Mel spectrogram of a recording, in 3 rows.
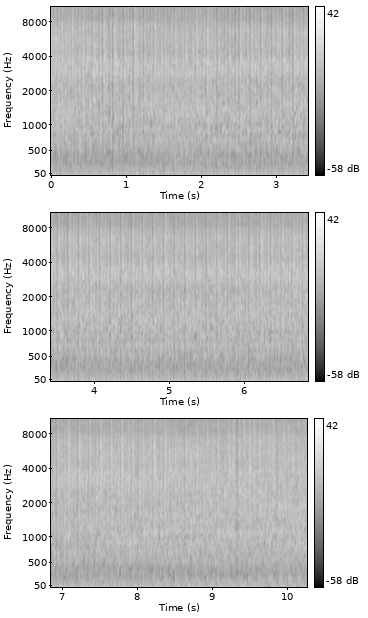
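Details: Caterpillar D8 2U crawler main engine running after its first start, revived after the pilot (pony) motor was sorted: steady, even idle with a deep regular chug, no misses or knocks; motor sounds fantastic, normal running.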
